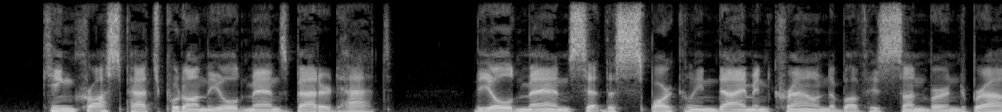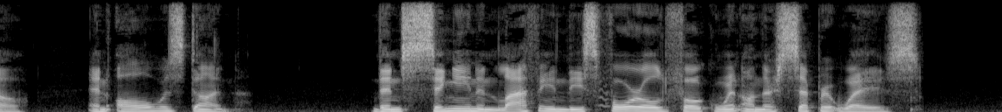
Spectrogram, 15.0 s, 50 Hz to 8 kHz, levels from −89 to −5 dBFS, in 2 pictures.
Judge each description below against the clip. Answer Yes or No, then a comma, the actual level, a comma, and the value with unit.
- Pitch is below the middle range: Yes, low, 125 Hz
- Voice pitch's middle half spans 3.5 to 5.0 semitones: No, narrow, 2.5 semitones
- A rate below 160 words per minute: Yes, average, 150 wpm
